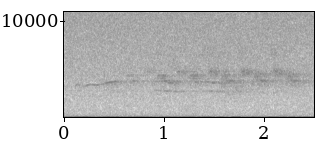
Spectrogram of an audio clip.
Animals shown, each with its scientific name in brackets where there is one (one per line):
Blue Jay (Cyanocitta cristata)
Eastern Wood-Pewee (Contopus virens)
Ovenbird (Seiurus aurocapilla)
